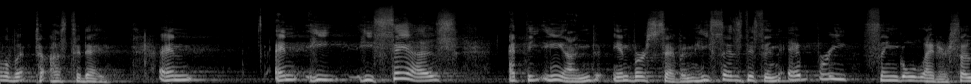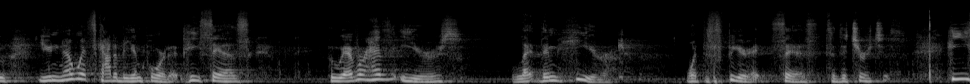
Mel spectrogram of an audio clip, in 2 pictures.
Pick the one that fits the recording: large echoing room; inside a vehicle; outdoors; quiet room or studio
large echoing room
